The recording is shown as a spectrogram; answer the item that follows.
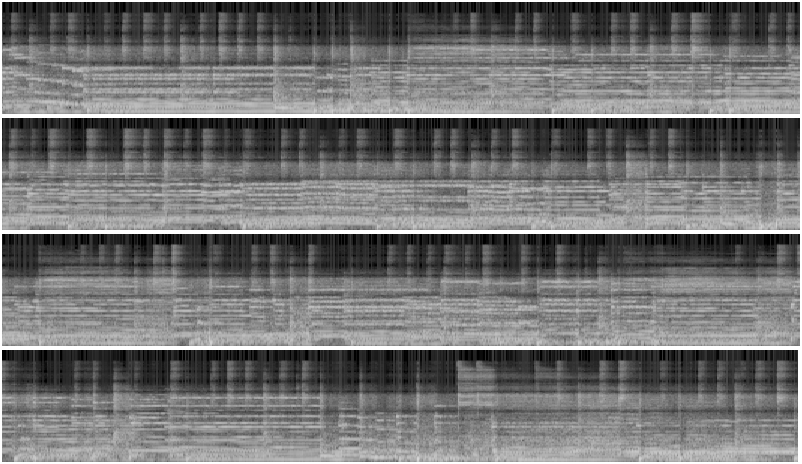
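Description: Organ music: an organ playing sustained chords that shift from one to the next over a held bass line.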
